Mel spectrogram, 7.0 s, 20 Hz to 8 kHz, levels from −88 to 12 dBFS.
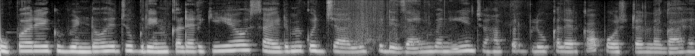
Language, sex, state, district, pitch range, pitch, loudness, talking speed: Hindi, female, Odisha, Sambalpur, 190-210 Hz, 200 Hz, -17 LUFS, 225 wpm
